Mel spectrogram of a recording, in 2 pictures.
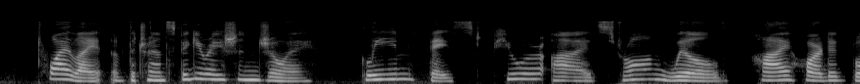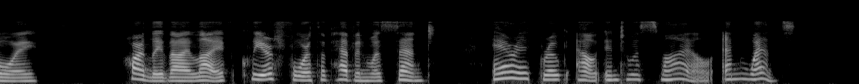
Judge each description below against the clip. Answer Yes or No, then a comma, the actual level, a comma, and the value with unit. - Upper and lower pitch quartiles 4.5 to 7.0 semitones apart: Yes, average, 5.1 semitones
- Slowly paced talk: Yes, slow, 110 wpm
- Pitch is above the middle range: Yes, high, 200 Hz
